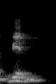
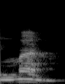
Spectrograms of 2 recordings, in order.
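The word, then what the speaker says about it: من: Berikutnya warna merah pasti huruf, maka bacanya min, tidak berbunyi man.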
